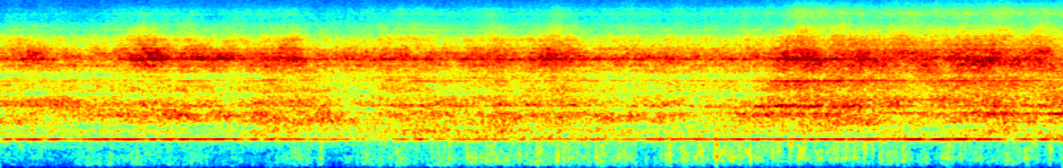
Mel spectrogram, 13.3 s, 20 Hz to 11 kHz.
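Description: Airbus A320neo's Pratt & Whitney PW1100G geared turbofan engines running at taxi power: a continuous jet noise with one steady tone held throughout. It grows a little louder from about two-thirds of the way in, and higher tones join it as the aircraft comes closer.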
